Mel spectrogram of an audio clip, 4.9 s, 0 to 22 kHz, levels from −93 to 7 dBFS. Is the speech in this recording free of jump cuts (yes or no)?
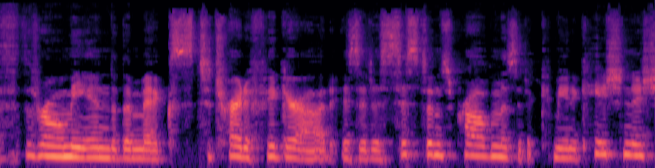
yes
